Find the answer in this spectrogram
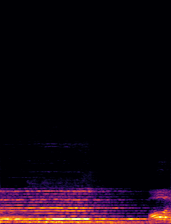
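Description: An Armenian priest chanting a liturgical prayer as a solo voice. He holds one long steady note, then slides up into a new phrase near the end.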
